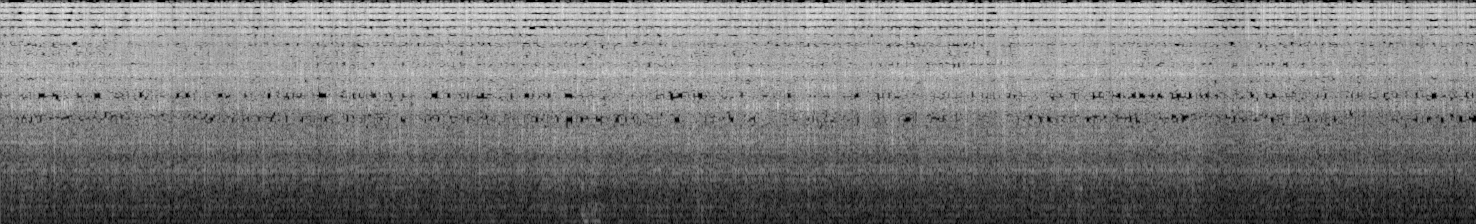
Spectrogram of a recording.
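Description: Flour-coated chicken breast cubes sizzling steadily as they fry in hot oil in a nonstick wok-shaped pan.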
